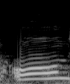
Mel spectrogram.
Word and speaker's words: ओम: जब हम ओम शब्द का उच्चारण करते हैं तो बीच की ध्वनि को हम लंबा क्यों खींचते हैं?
